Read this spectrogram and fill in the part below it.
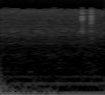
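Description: Two quick, faint clicks of a computer mouse while working in object-counting software, close by, over low background hum.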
